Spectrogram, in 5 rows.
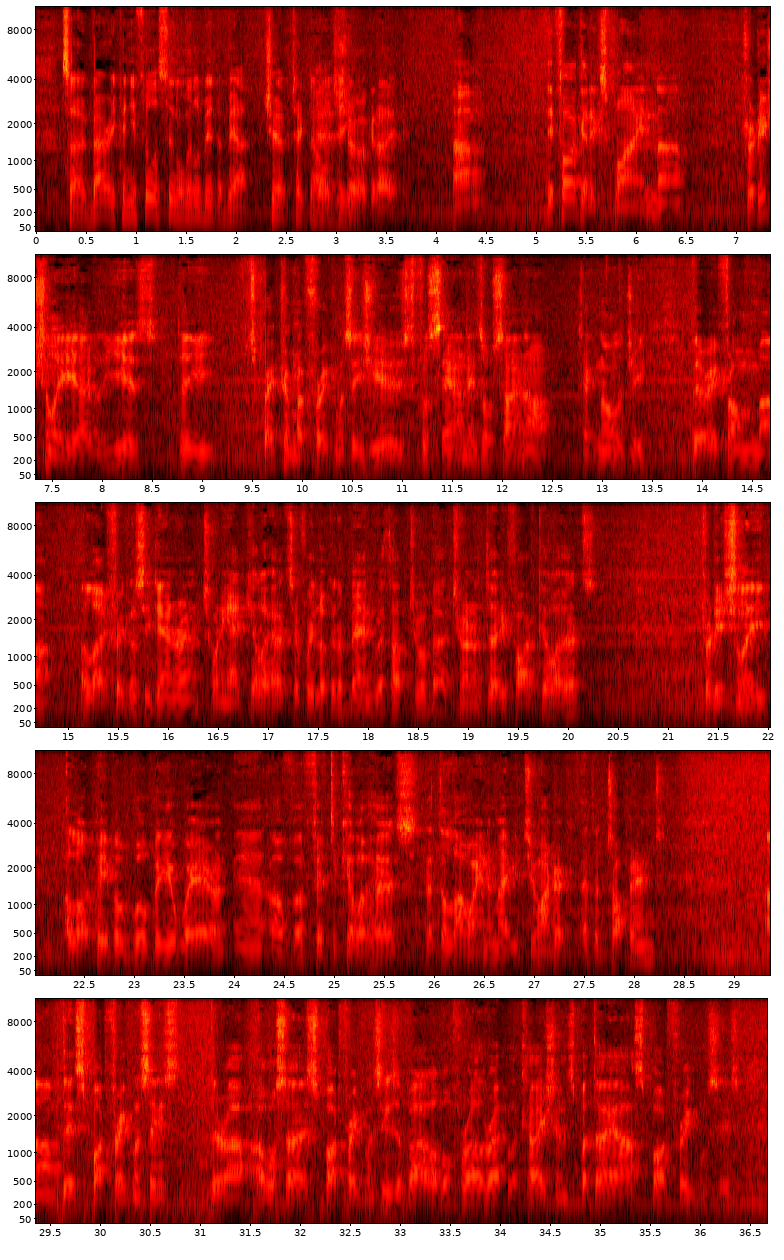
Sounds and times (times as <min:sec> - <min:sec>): Speech: 0:00.2 - 0:20.3, 0:21.3 - 0:28.3, 0:29.3 - 0:36.5.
